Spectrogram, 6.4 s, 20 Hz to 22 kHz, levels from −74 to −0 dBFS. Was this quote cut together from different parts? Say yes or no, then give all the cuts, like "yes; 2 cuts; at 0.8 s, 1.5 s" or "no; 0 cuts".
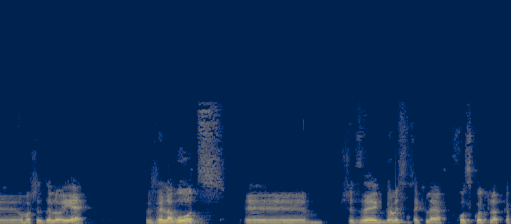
yes; 1 cut; at 4.8 s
